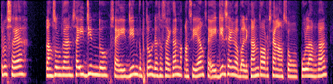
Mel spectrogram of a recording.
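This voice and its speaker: A woman's voice: medium pitch, fairly even intonation, a little fast, warm tone. A woman guest telling a painful family story in earnest first-person detail, repeating key points for emphasis. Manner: earnest, re-enacts quoted dialogue, repeats for emphasis.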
